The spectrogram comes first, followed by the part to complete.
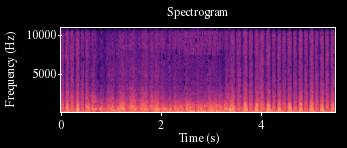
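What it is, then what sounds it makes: Foam microphone windscreen being scratched. Fingertips of both hands rapidly and aggressively scratch and rub a soft, porous black foam windscreen over the head of a standing condenser microphone. The result is a dense, continuous stream of rhythmic, close-up scratching and rustling, heavy with low, muffled rumble. The scratching quickens into sharper strokes toward the end.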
